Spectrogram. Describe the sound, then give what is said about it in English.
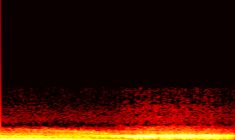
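Car tires skid on a sharp turn: a low engine rumble fades as a high, wavering tire screech rises and holds for about a second before trailing off. “Uh-oh. Did you hear those tires skidding, Sully? I shouldn't have turned so sharply.”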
